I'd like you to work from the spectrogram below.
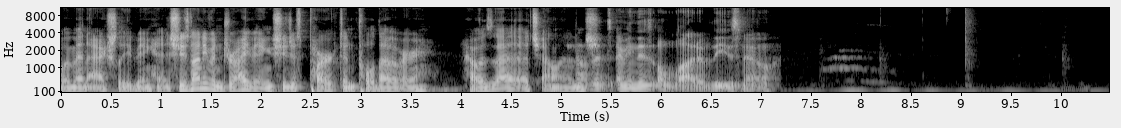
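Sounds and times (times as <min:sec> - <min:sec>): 
low steady hum: 0:00.0 - 0:10.4
speech: 0:00.1 - 0:07.2
cat meowing: 0:07.6 - 0:08.4.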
